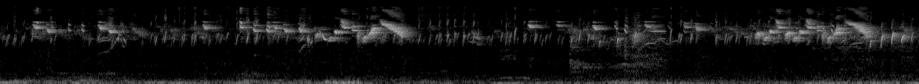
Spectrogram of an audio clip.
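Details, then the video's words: Goldfinch singing as a training model, loud, rapid phrases of high chirps and buzzy trills in repeated bursts separated by brief quieter gaps. "Motivational rewards for training goldfinch to song"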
